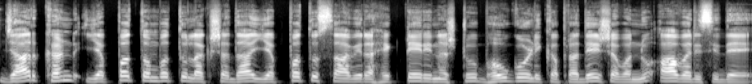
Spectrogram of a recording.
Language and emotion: Kannada, neutral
